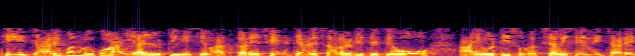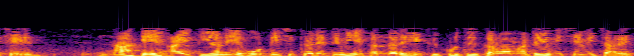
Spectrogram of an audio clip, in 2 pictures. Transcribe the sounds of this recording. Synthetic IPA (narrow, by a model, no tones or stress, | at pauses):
t̪ʰid͡ʒja̰ɾepəɳlokoaiajoʈiʋiʃeʋa̰t̪kəɾet͡ʃʰet̪jaɾesəɾəɾɾit̪et̪eo | a̰ioʈisuɾəkʃaʋiʃeʋit͡ʃa̰ɾet͡ʃʰe | nakeaiʈiəneʔoʈisikjoɾiʈiniekənd̪əɾeʔekkɾut̪ikəɾʋamaʈeʋiʃeʋit͡ʃaɾḛ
